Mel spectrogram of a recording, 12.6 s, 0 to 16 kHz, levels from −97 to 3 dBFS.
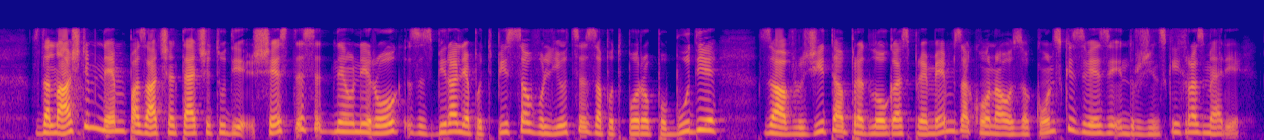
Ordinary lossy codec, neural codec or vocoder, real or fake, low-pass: none; none; real; 7.2 kHz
